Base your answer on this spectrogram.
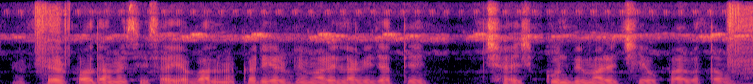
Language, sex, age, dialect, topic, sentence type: Maithili, male, 18-24, Angika, agriculture, question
